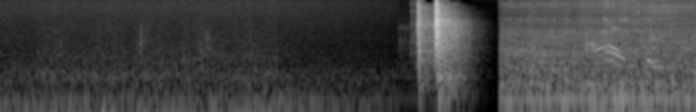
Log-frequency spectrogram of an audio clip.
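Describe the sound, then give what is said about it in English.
Over a low, steady room hum, a door opens with a short, sharp clatter of the latch and frame. A brief hush follows, then livelier, brighter background noise from beyond the door. “Come out here and open your door.”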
